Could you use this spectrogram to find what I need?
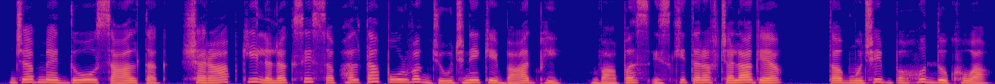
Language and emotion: Hindi, sad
